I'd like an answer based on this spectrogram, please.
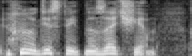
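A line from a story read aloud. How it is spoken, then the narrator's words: Man's skeptical snort. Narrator (Russian): хмыкнул мужчина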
